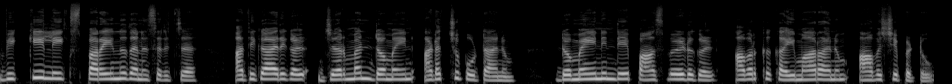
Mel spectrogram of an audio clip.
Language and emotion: Malayalam, neutral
